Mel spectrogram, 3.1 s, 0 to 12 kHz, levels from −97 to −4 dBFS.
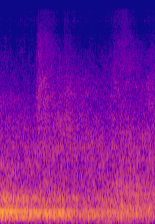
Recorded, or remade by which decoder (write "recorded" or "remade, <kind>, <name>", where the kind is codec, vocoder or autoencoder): remade, codec, HILCodec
